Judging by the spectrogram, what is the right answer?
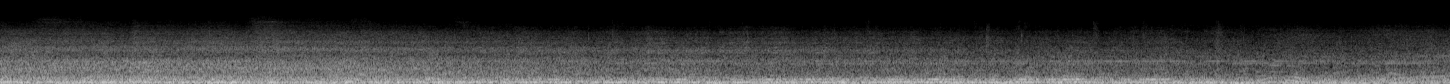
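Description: Train running on the elevated brick railway viaduct close overhead: a steady low rumble, with a thin high whine joining about halfway through and the rumble easing slightly near the end.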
